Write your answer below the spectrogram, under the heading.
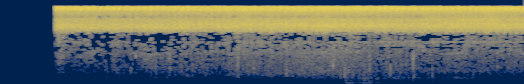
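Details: Cicadas in summer at a monkey park on Awaji Island, Sumoto, Hyogo, Japan: after half a second of silence, a loud, steady, hissing drone starts and holds at an even level to the end.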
